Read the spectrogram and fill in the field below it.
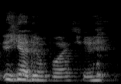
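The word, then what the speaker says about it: Yiadom-Boakye: Lynette Yadumboche. – Oh, no. – I can only say that because I'm Ghanaian, so I know okay. It's supposed to sound like Yadum. Yadumboche.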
